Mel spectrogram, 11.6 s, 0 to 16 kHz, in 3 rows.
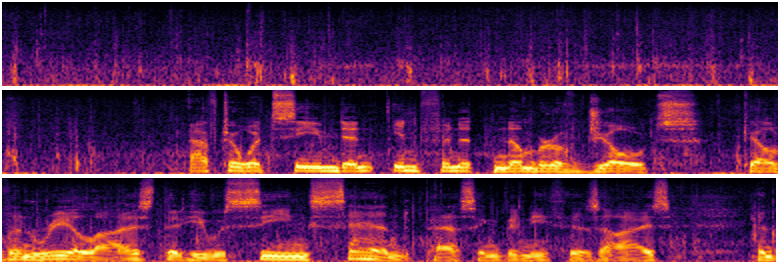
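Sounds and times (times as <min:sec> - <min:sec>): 
horse hooves clip-clopping on sand: 0:00.0 - 0:11.6
steady rough hiss: 0:00.0 - 0:11.6
speech: 0:04.8 - 0:11.6.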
